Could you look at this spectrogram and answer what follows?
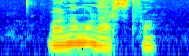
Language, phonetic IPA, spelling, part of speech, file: Polish, [ˌvɔlnɔ̃muˈlarstfɔ], wolnomularstwo, noun, LL-Q809 (pol)-wolnomularstwo.wav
